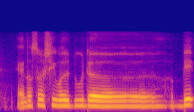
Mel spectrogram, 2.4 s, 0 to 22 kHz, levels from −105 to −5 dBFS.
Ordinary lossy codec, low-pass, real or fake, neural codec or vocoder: none; none; fake; codec, 16 kHz, 0.8 kbps, ZipCodec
